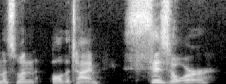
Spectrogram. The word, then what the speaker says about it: Scizor: It's actually pronounced Josh corrects me on this one all the time. Scizor. It's Scizor.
